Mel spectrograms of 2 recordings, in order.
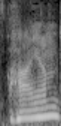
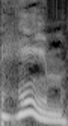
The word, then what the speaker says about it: Haim: Have you listened to Haim? Haim. – It's three girls, sisters. – Oh, I know who that is. – Yeah. – I always said Haim. – Yeah. – Because it's spelled like Corey Haim.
